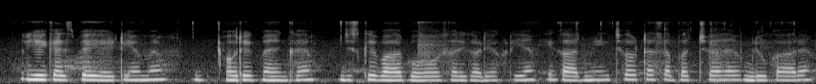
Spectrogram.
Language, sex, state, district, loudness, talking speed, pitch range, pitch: Hindi, female, Rajasthan, Churu, -17 LUFS, 215 wpm, 195-215 Hz, 205 Hz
